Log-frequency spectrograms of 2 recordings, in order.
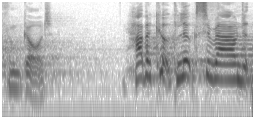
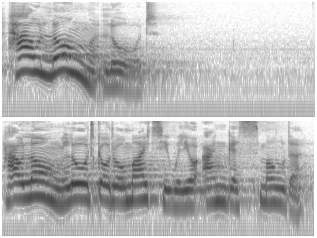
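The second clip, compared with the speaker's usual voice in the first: psalm lament reading. Acted. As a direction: lament read from the pulpit.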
